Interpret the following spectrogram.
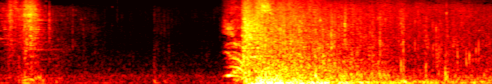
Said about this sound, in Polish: Bo to jak w to walnę, a to wiem, dobra, jak w to walnę, to to wybuchnie.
